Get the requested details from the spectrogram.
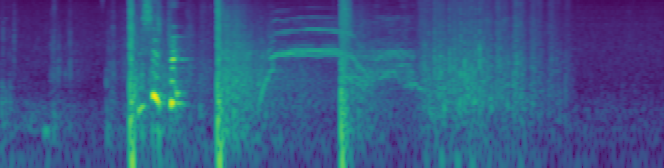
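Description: A young woman gasps in surprise.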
